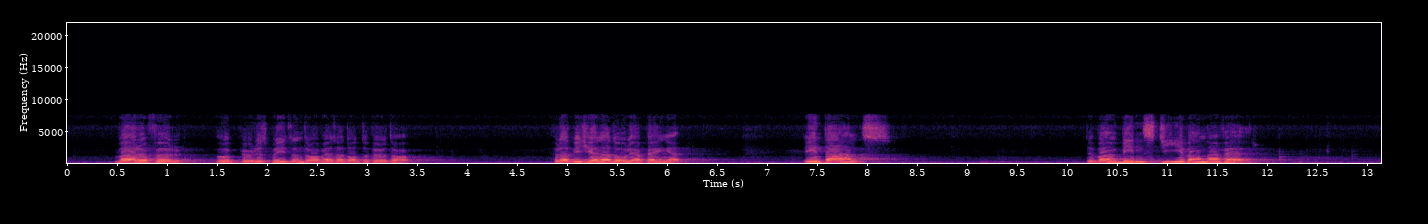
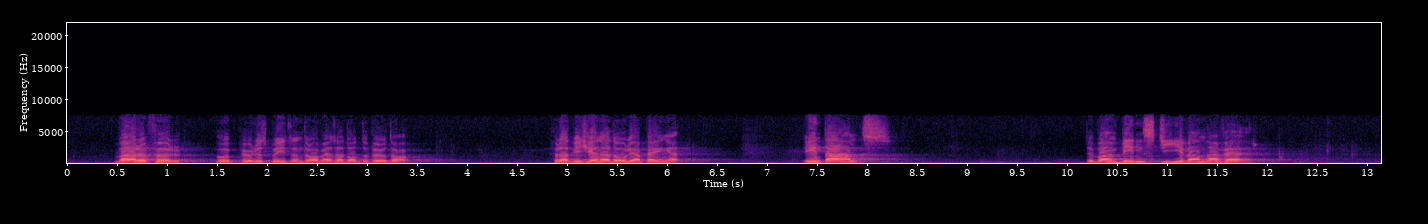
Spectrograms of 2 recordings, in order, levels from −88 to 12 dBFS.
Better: second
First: room echo; dies away in 0.3 s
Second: none

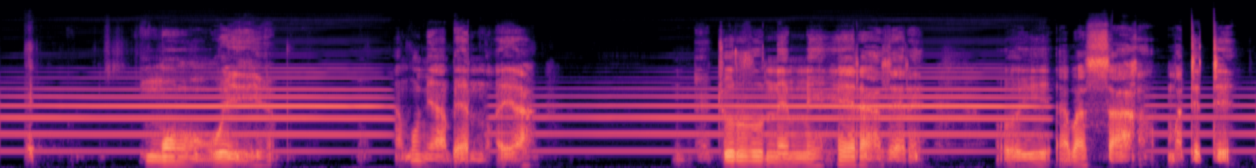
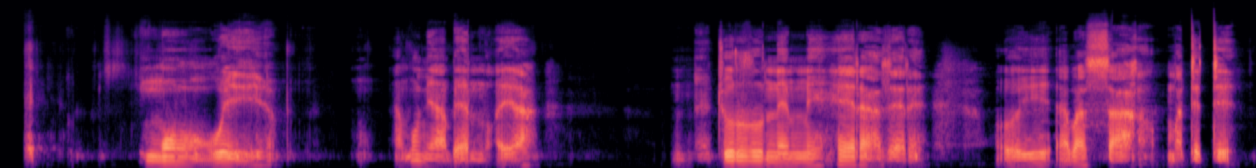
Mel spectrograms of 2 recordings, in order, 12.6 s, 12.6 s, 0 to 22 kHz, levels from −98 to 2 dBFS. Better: second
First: background sound (Wind instrument, woodwind instrument); 5 dB below the speech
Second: none

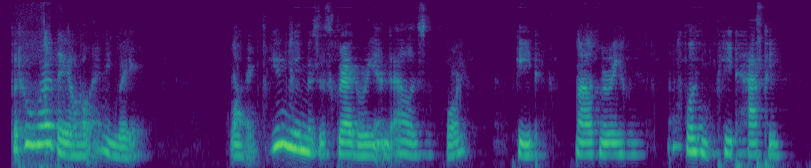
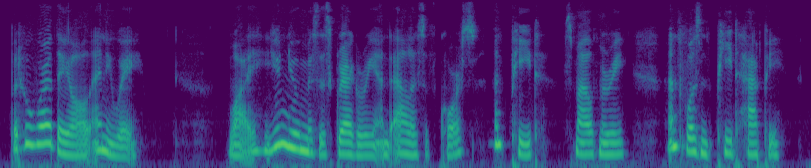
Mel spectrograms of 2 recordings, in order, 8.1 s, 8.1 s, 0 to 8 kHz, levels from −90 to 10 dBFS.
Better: second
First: noise reduction (neural mask model DeepFilterNet 3)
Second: none

